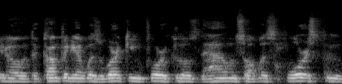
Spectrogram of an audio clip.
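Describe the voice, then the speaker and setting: A man with a Mexican accent speaks at a fairly quick pace in a fairly high pitch with a dark, mellow tone. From Mexico (Tijuana), moved to US at twelve. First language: Spanish. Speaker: real estate agent. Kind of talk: panel talk at seminar.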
